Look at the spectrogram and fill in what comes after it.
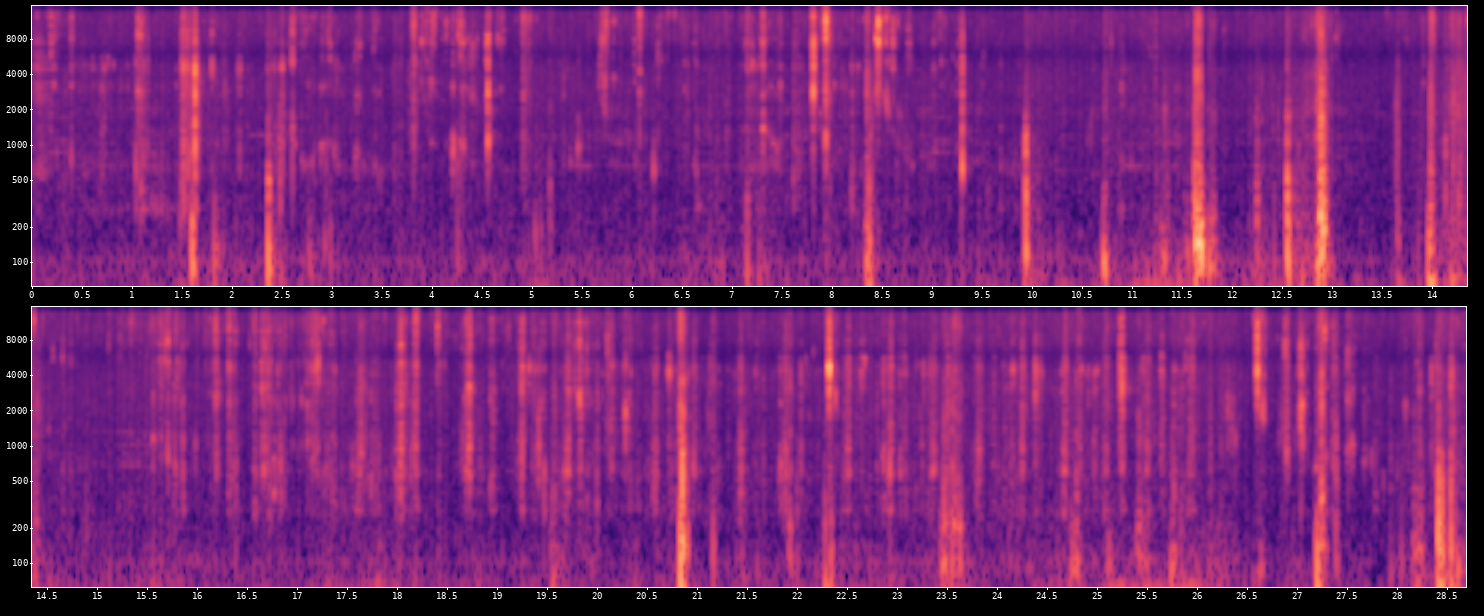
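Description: Close-miked chewing of a mouthful of fern shoots and jengkol curry, with irregular sharp crunches and clicks; a few loud crunches come just before halfway and another about two-thirds through.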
